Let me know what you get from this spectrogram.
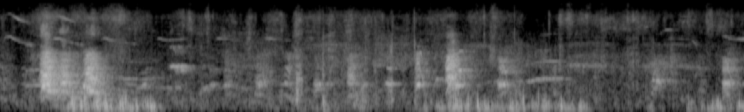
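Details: Yakutian Laika puppies with their mother Rumba: two clusters of sharp, rough barks, one near the start and one midway, with quieter yips and scuffling between and thin high bird whistles behind.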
